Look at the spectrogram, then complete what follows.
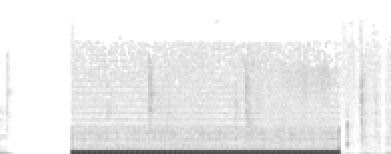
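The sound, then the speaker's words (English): A phone line's outgoing ringing tone: one steady, even electronic tone lasting about two seconds, loud, with no talking over it and quiet on either side. “What fucking rings this guy got?”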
